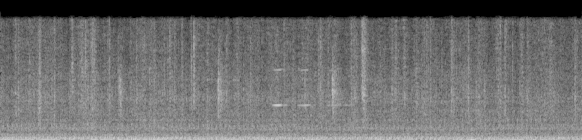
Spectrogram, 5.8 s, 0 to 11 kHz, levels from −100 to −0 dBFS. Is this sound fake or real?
real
